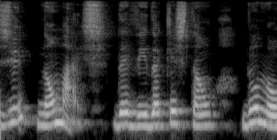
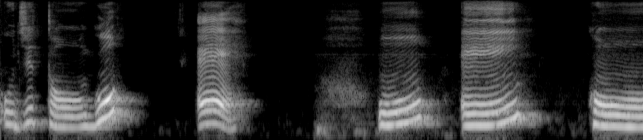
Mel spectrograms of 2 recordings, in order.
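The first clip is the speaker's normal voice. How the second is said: very slow, loud, word by word; slow deliberate dictation; 4 dB louder, slower than usual. Shown as a demonstration. Teacher dictating the definition slowly and loudly. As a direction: spell it out slowly so students can note it.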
